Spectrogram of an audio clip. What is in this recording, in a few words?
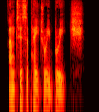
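"anticipatory breach", English, British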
